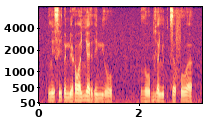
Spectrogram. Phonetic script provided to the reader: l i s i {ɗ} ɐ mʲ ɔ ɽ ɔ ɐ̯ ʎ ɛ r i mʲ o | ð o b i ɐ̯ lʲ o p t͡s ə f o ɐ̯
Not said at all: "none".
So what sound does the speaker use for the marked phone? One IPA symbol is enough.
ɗ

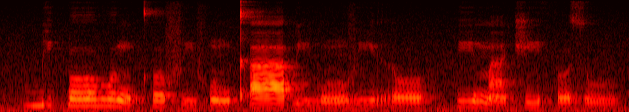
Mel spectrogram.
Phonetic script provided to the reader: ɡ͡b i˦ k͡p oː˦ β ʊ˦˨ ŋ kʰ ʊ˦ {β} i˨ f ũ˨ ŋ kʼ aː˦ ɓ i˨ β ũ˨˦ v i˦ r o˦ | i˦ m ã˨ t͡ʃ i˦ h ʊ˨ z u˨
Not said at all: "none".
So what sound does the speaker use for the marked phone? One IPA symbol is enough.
f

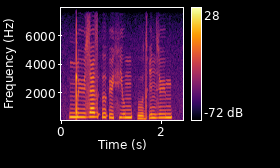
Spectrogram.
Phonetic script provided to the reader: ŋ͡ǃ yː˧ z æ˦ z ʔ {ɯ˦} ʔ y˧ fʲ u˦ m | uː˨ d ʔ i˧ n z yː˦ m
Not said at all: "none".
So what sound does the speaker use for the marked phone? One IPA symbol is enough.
ɯ˦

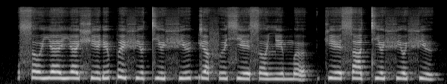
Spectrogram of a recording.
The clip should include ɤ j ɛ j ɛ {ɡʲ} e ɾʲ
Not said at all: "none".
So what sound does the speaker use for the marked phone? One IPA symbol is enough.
xʲ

